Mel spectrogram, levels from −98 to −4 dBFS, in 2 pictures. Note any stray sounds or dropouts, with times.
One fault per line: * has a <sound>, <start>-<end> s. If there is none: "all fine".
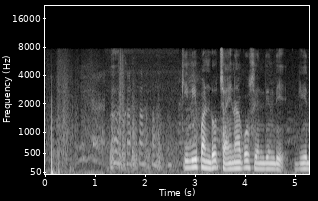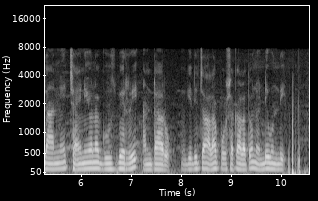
* has a laugh, 1.3-2.6 s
